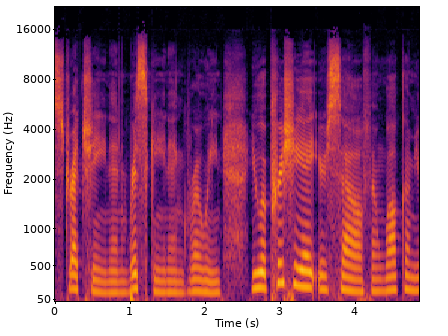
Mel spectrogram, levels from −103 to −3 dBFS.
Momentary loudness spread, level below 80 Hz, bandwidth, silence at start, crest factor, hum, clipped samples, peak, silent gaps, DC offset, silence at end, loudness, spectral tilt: 11 LU; -46 dBFS; 15.5 kHz; 0 s; 16 dB; none; under 0.1%; -10 dBFS; none; under 0.1%; 0 s; -24 LUFS; -3.5 dB/octave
